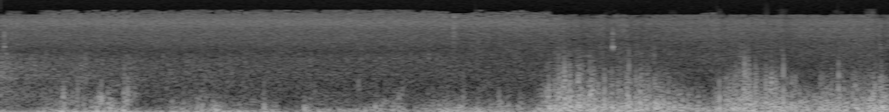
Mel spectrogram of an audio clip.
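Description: Wind buffeting the microphone, a low rumble that grows stronger about three seconds in.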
